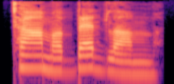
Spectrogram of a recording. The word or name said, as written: tom o bedlam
